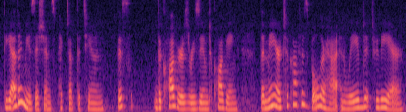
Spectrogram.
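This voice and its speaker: A woman teacher reading a children's chapter book aloud in a calm, expressive narrating voice. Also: on the low side, moderate pace, rough recording. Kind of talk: storybook read-aloud.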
